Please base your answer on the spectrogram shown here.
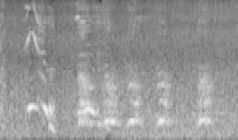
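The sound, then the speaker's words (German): Dogs crammed in the cargo hold of an overloaded ship yapping and whining, a string of short, high-pitched yelps and whimpering barks in an uneven rhythm. “Die Hunde vermehrten das allgemeine Chaos durch ihr Geheul, Gekläff und Gebalge.”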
